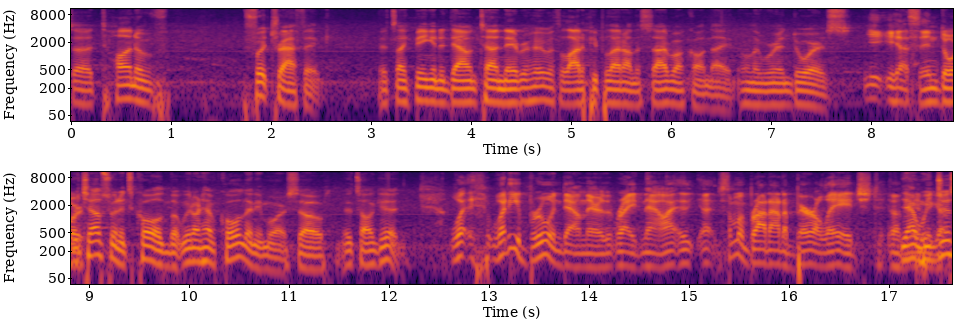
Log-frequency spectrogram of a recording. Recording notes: The Modern Eater Show live from the Stanley Marketplace! This unique brewery is in the heart of the Stanley!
